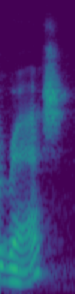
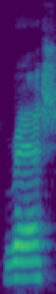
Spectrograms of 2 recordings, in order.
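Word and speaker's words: רֵישׁ: The true Israeli Resh is in the back of the throat, maybe like the French reh in the back.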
